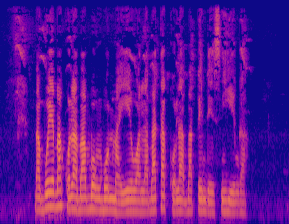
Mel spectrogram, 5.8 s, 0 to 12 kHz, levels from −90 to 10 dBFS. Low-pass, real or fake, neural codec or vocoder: 10.8 kHz; real; none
